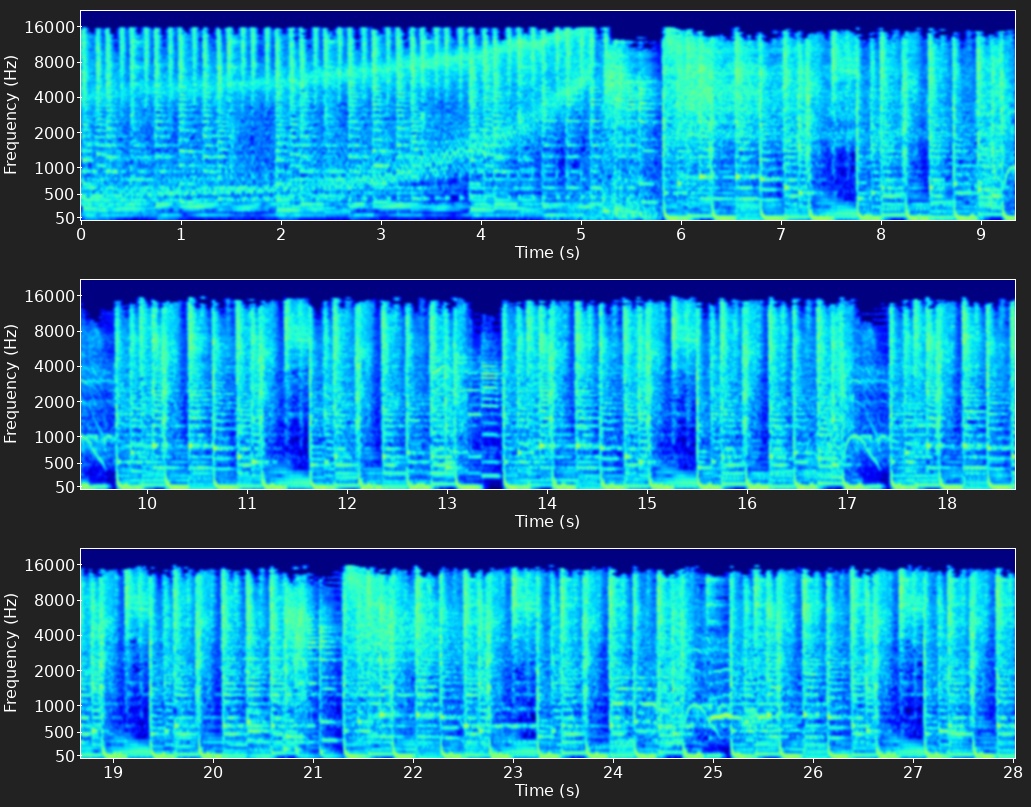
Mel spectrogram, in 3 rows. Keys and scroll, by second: 3.2 ctrl+0, 8.9 ctrl+alt+shift+e, 26.2 ctrl+z.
